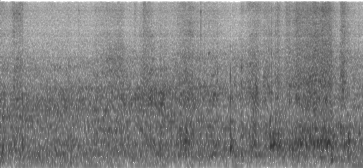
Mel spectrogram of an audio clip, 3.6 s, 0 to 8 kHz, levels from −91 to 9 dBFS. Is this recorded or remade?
remade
